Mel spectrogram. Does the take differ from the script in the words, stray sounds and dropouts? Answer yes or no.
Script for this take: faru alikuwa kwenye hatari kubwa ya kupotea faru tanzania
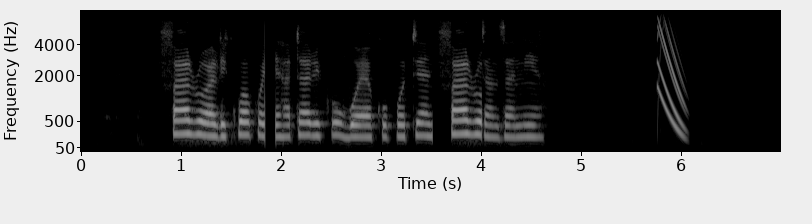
yes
